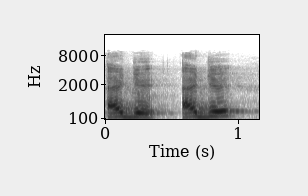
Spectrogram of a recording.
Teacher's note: يخرج صوت جيم مخلوطة بدال فيخرج الصوت الرديم، الرديم صار من الردم مشتق.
